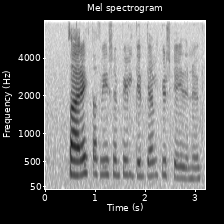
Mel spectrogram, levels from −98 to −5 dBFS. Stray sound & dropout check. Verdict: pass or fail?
pass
